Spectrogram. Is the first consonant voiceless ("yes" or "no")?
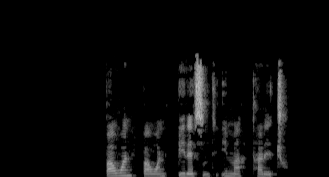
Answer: yes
